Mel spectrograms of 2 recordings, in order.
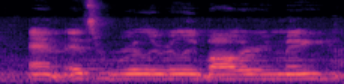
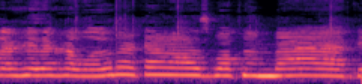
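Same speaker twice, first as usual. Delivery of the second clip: excited greeting; 9 semitones higher, 6 dB louder than usual. Real, not acted. Sing-song vlog greeting.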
